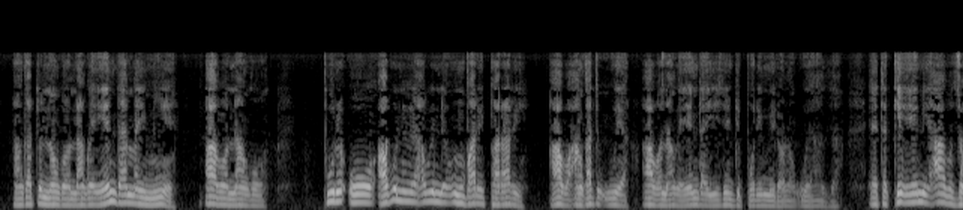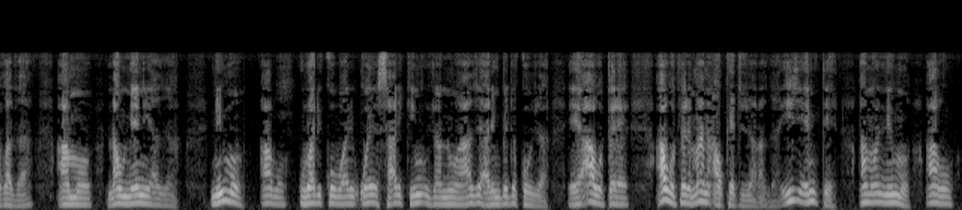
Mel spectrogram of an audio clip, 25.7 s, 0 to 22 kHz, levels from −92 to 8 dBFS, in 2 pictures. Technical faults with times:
0.00-25.68 low-delay AAC compression

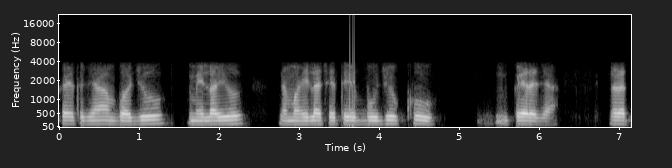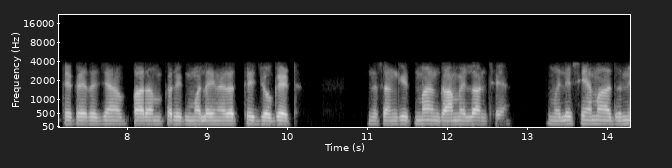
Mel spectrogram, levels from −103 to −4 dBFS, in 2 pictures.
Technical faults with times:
0.00-14.29 G.729 codec
3.64-3.70 chunks out of order

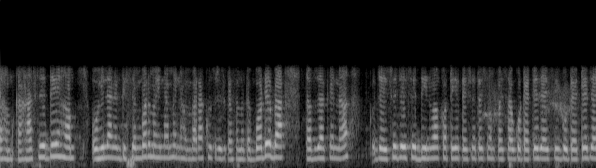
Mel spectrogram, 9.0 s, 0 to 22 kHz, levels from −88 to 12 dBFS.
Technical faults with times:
0.00-8.95 Opus voice compression

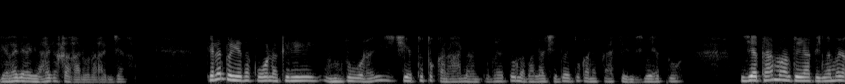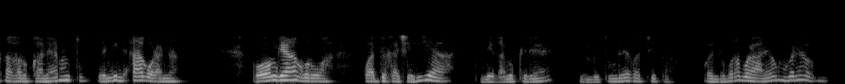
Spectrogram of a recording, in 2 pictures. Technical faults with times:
0.00-16.90 AMR narrowband mobile codec

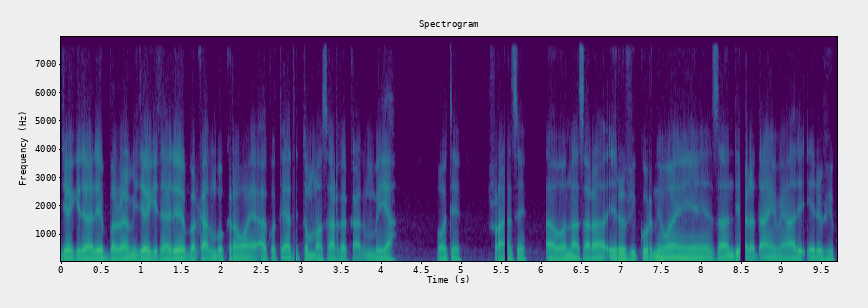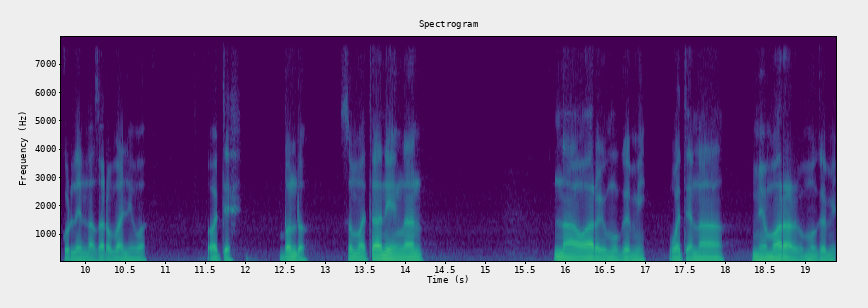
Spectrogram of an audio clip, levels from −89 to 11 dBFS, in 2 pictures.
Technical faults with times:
1.70 skip ahead
1.79-2.77 jitter buffer speed-up
2.92-2.94 block of digital silence
5.54-5.59 block of digital silence
8.48-8.56 block of digital silence
13.57-13.60 block of digital silence

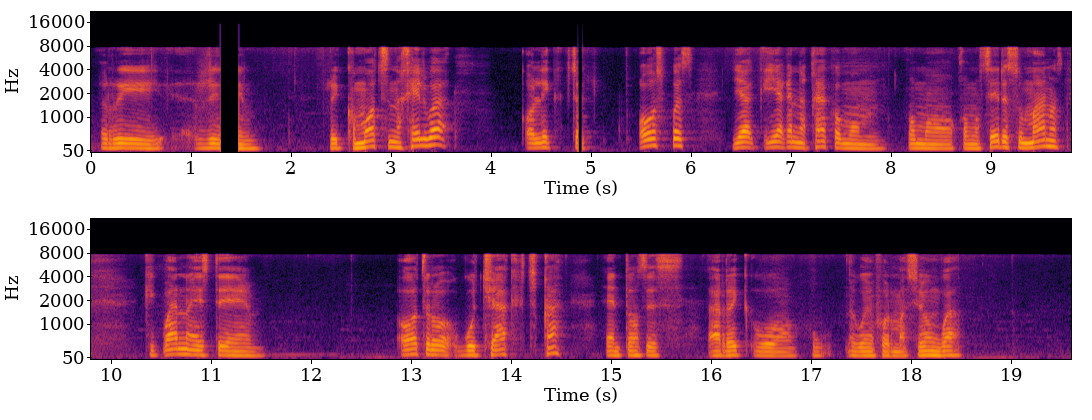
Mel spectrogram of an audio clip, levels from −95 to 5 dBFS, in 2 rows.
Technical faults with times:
0.00-19.60 gain pumping
1.30-1.49 block of digital silence
4.88-4.92 block of digital silence

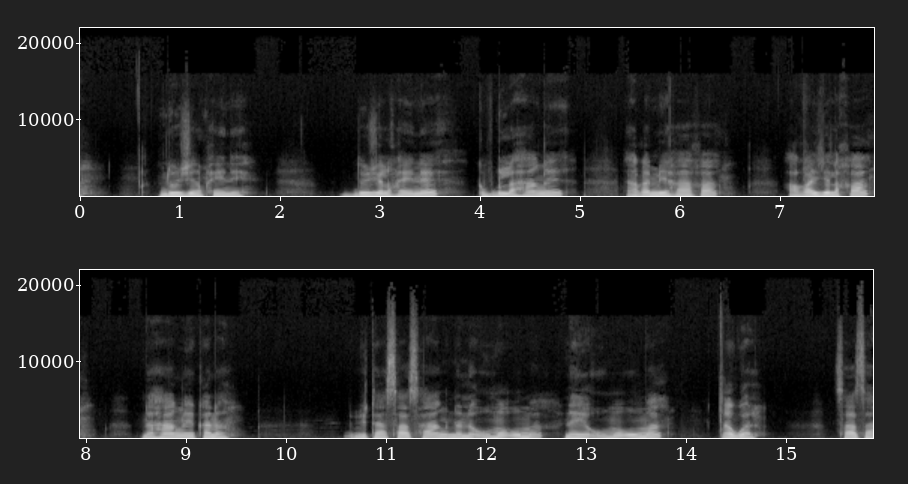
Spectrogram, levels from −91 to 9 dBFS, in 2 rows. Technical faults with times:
none

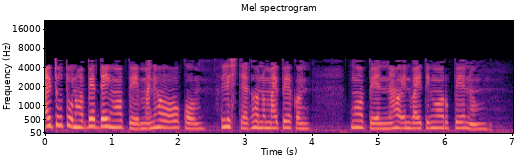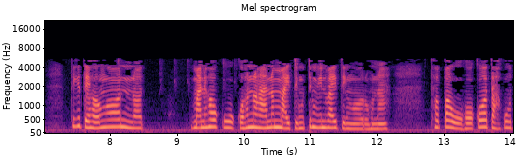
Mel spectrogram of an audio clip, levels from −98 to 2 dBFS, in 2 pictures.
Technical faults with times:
0.00-14.04 low-bitrate audio saved at a high bitrate

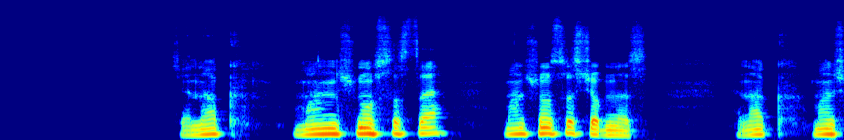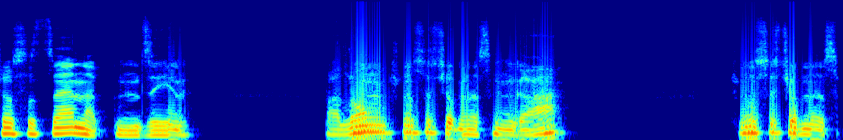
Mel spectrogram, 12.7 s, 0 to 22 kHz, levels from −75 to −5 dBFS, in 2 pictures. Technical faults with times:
7.58-12.66 block size mismatch (truncated)

